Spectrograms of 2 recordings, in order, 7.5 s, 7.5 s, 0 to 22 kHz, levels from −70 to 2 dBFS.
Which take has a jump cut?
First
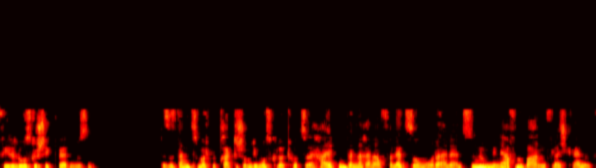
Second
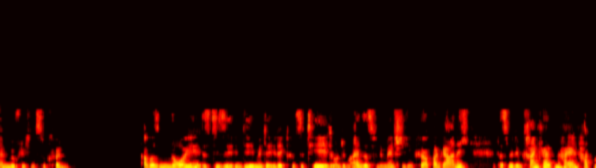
second; 1 cut; at 2.0 s

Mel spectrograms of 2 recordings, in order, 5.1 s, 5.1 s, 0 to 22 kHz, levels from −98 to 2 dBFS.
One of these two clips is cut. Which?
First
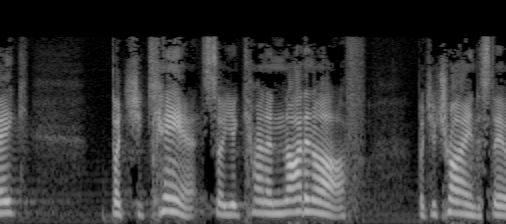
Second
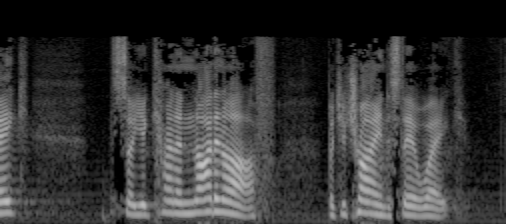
second; 1 cut; at 1.1 s

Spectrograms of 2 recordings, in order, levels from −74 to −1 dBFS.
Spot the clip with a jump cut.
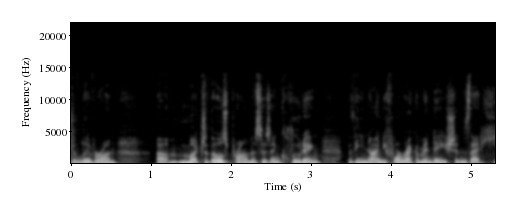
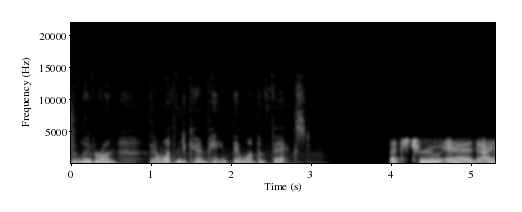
second; 1 cut; at 1.0 s

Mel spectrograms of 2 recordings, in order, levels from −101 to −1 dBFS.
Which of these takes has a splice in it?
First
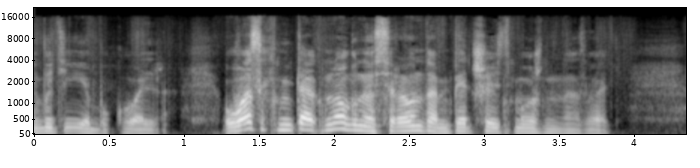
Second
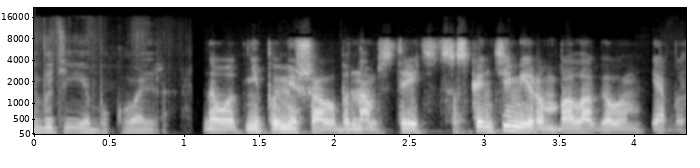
second; 2 cuts; at 1.0 s, 2.8 s

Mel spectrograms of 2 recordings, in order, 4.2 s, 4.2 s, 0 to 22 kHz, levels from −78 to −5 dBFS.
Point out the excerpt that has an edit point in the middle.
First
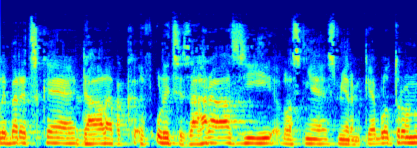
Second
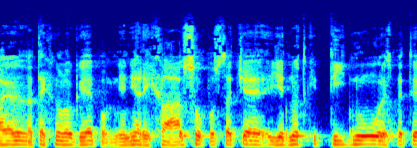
first; 1 cut; at 1.2 s

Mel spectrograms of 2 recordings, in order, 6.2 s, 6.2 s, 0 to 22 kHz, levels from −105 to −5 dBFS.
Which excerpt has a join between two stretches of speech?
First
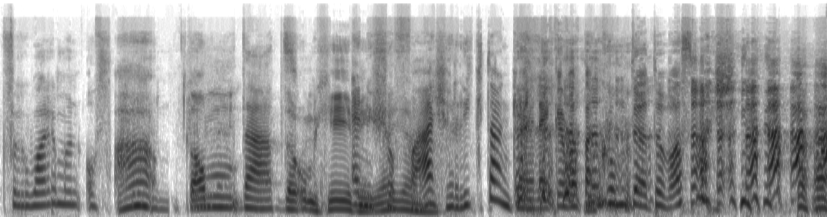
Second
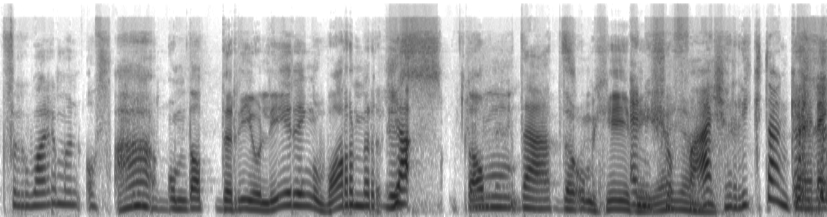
first; 1 cut; at 1.3 s

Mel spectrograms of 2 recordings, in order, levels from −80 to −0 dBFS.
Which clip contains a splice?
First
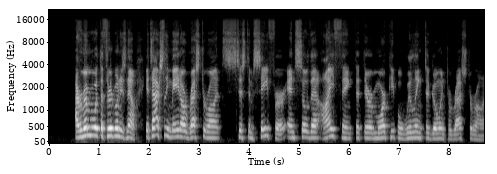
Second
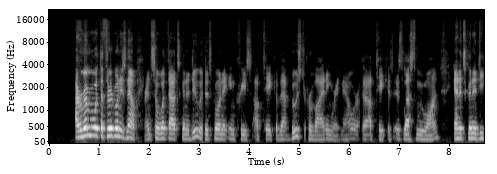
second; 3 cuts; at 1.9 s, 5.1 s, 6.2 s

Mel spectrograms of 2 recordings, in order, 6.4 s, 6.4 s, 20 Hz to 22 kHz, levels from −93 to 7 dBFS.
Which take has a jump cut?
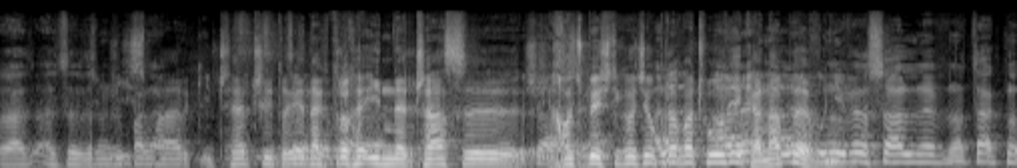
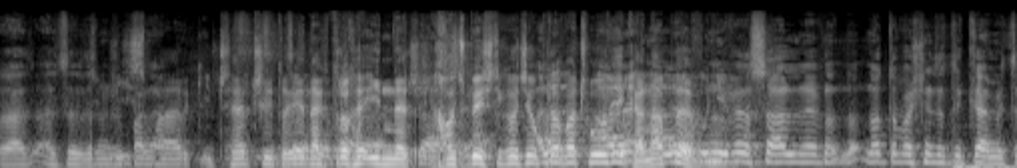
second; 2 cuts; at 2.5 s, 5.1 s

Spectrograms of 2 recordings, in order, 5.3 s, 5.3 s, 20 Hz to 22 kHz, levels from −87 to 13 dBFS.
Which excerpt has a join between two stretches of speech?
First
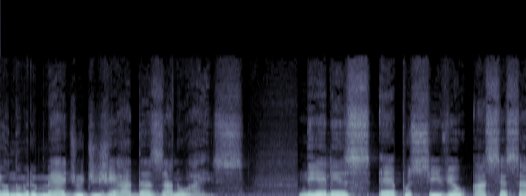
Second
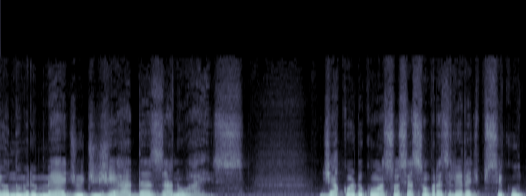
first; 1 cut; at 3.0 s

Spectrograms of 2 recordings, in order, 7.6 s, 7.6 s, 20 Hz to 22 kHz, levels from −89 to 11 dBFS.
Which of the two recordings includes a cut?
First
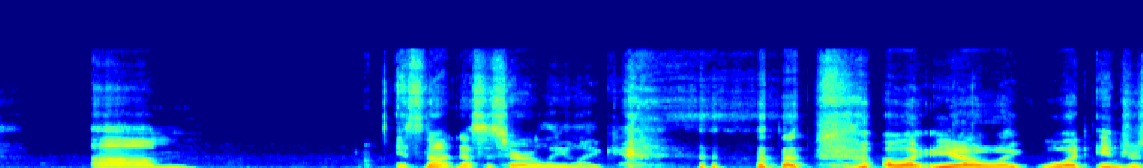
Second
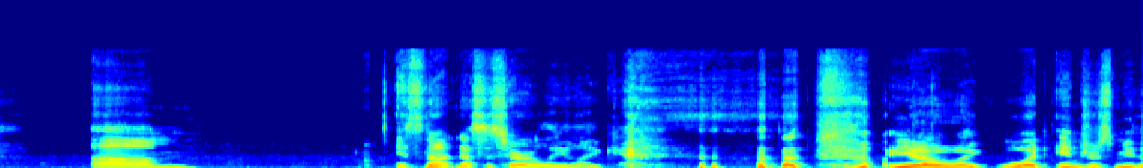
second; 1 cut; at 5.9 s

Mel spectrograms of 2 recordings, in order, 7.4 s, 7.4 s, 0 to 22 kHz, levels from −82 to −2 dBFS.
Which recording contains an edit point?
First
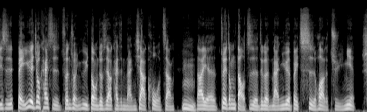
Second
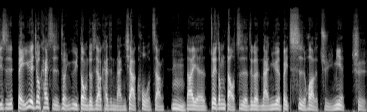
second; 1 cut; at 1.2 s

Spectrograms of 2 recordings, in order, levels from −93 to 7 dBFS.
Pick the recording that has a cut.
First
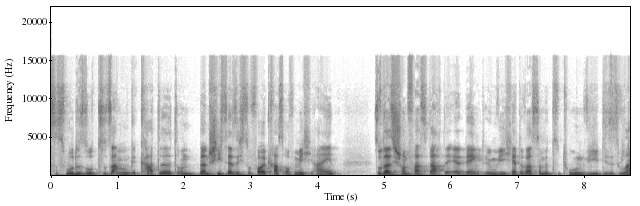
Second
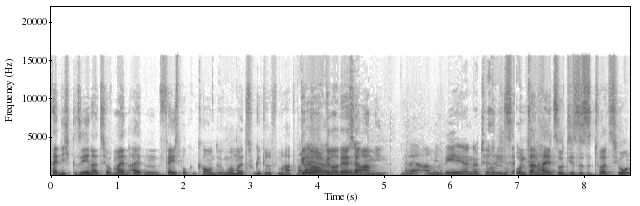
second; 2 cuts; at 3.7 s, 6.9 s

